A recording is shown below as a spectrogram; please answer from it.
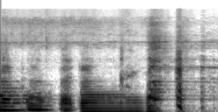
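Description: Soundboard sound effect used as a strikeout drop: two short pitched notes followed by a long, low held note, ending in a few short sharp sounds.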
